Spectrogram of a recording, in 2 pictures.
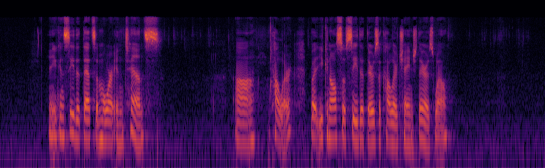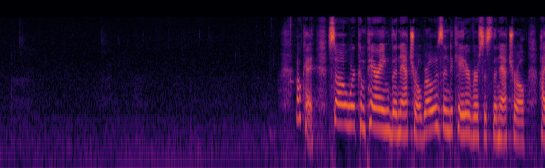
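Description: A middle-aged woman speaks calmly and clearly into a microphone, in short bursts with pauses.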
